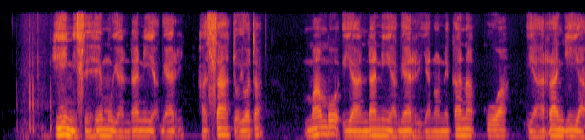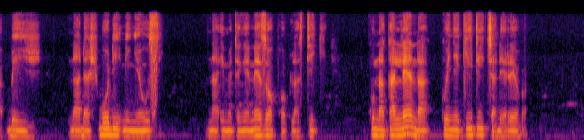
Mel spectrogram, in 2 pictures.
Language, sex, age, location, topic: Swahili, male, 18-24, Nairobi, finance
